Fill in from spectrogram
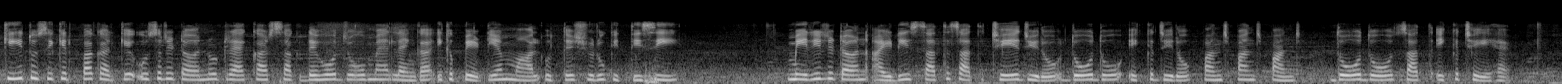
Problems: none marked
